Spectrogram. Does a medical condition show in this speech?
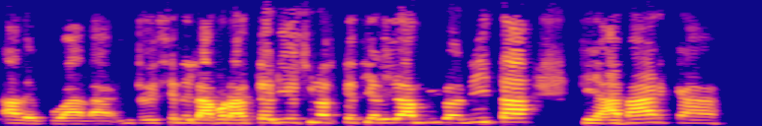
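Yes: profound bilateral hearing loss, post-meningitis profound bilateral sensorineural hearing loss; profound bilateral hearing loss from meningitis at four, cochlear implant at 30, earlier limited hearing aid; flat audiogram, hears nothing without implant, other ear unusable, second implant planned at Sierga, masks hinder; speech surprises people given deafness, childhood speech therapy abroad, relies on lip reading and facial gestures.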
